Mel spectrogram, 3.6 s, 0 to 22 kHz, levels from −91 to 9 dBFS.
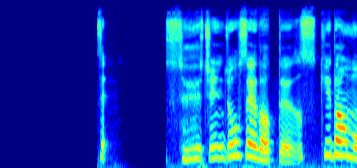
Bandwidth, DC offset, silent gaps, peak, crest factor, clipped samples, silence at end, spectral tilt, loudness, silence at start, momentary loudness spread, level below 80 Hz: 18 kHz; under 0.1%; 1.45-1.65 s; -4 dBFS; 24 dB; under 0.1%; 0 s; -2.5 dB/octave; -25 LUFS; 0.95 s; 19 LU; -64 dBFS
